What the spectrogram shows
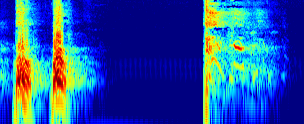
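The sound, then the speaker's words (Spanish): A voice imitates an old dog barking while lying down: two quick woofs, a short pause, then a drawn-out, lazier bark trailing off, loud with no other talk. “El perro viejo ya veterano que sabe que un montón de veces ladró y no había nadie.”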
